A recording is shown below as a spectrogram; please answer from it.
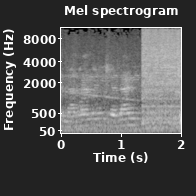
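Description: Running water from a tap, a steady hiss that starts suddenly about two-thirds of the way in, with a faint voice before it.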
